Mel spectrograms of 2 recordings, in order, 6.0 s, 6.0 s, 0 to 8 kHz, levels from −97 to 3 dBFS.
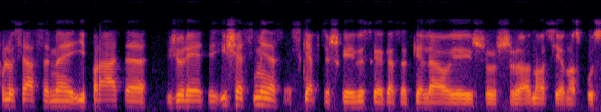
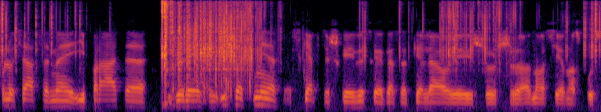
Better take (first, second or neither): first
